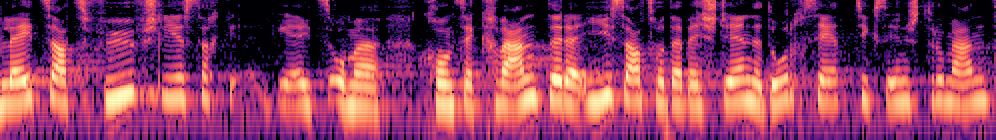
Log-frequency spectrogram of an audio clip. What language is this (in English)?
Swiss German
